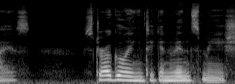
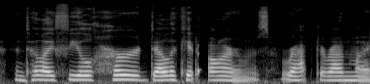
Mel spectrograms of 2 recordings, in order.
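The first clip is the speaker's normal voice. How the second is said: ordinary delivery, nothing marked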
